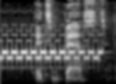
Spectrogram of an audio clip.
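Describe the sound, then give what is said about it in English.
A telephone rings with a fast, steady electronic warbling trill. A person talks over the ring before it cuts off abruptly. “Rina, can you just answer the phone?”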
